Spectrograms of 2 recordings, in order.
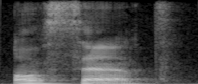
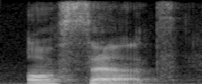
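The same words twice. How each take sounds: The two takes are said the same way.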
